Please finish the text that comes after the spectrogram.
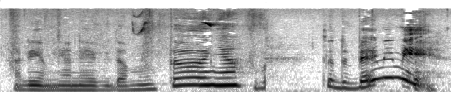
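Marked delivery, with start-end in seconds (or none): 2.4-3.3 higher sing-song pet talk; talking to the dog. Real, not acted. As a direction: coo a greeting up high to the little dog. Greets her dog.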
